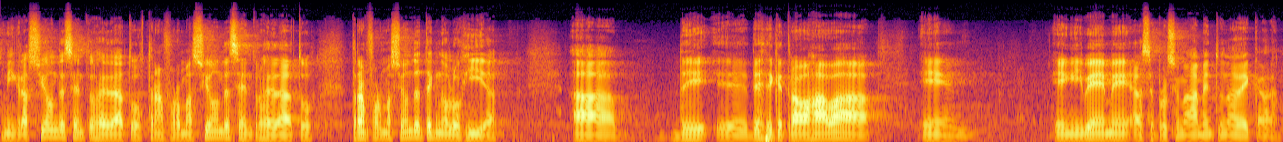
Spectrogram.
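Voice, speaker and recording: A man from Venezuela with a Venezuelan accent, giving a conference presentation as an enterprise architect, pausing often with fillers and restarts. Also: mid-range voice, pushed and bright, clear, resonant tone. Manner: hesitant, many fillers and restarts. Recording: long hall reverb.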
